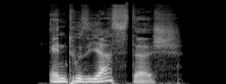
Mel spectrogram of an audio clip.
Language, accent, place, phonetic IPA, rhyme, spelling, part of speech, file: German, Germany, Berlin, [ɛntuˈzi̯astɪʃ], -astɪʃ, enthusiastisch, adjective, De-enthusiastisch.ogg
- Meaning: enthusiastic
